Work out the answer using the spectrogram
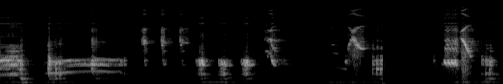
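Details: Myna at a nest box during nesting: a run of harsh, croaking and chattering notes with short whistled upslurs, given in quick uneven bursts with brief pauses.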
